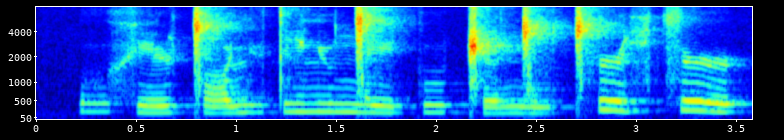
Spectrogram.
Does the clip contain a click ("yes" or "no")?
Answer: yes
